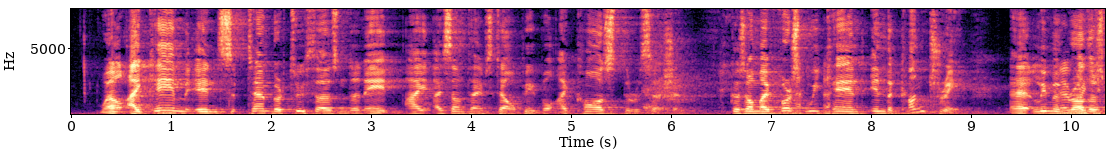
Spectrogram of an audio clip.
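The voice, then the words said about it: Scottish accent. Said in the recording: “Not very Spanish ... I'm Scottish by background. And you can call me Scottish, you can call me British, but if you call me English, your days are numbered.”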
